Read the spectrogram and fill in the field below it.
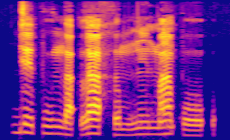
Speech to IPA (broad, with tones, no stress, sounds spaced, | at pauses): ɡ e˥˧ p u˧ n̪ a˨ ʔ l a˥˧ h ə˨˩ m n̪ ĩ˧ m ã˦ p o˨ ʔ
